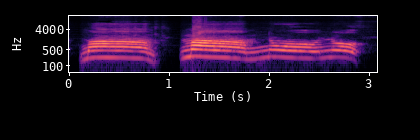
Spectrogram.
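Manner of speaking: high, crying child's plea, imitated. Child dragged from his mother, crying for her. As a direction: lightly act a small child crying for his mom. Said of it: "crying in high-pitched voices".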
